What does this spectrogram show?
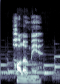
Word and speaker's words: Hollowmere: Hollowmere. I am told the name with the local soft second syllable, like hollow, but as though the word itself is a little hesitant.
